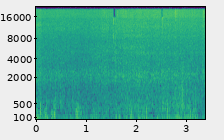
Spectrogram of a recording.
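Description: A boat at sea off Siquijor rocks amid waves, with wind buffeting the microphone and low rumbling water slaps in an irregular rhythm, close and fairly loud.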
